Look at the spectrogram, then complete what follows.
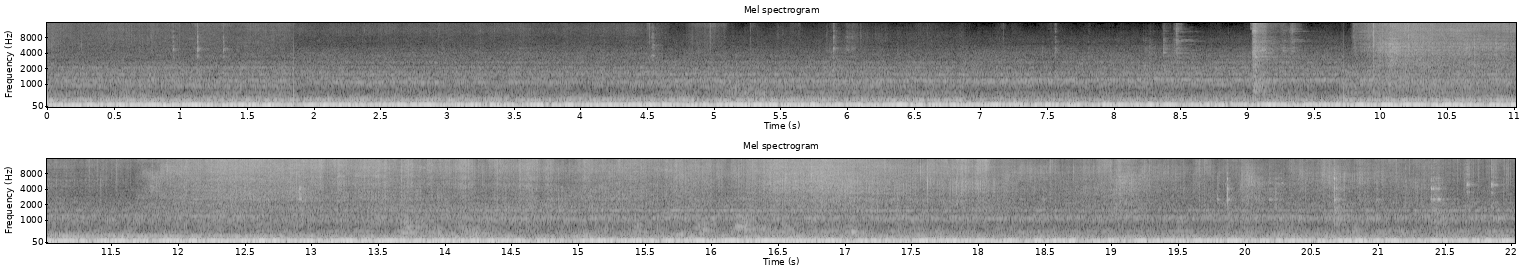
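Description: Vegetables frying on a hot teppanyaki iron griddle over a steady low rumble. The sizzle swells much louder about halfway through and stays loud.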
